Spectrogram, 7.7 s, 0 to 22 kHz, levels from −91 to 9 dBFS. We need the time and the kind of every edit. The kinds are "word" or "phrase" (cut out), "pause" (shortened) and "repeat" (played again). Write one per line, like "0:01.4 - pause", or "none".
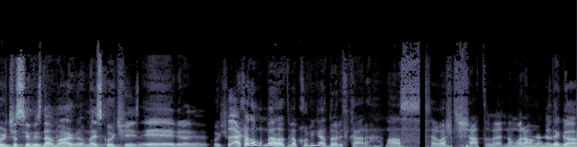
0:01.8 - phrase
0:03.1 - word
0:04.0 - word
0:06.0 - word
